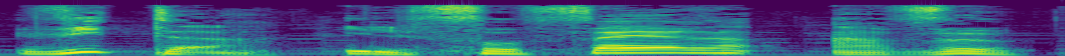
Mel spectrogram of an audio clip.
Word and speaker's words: vœu: Vœu.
